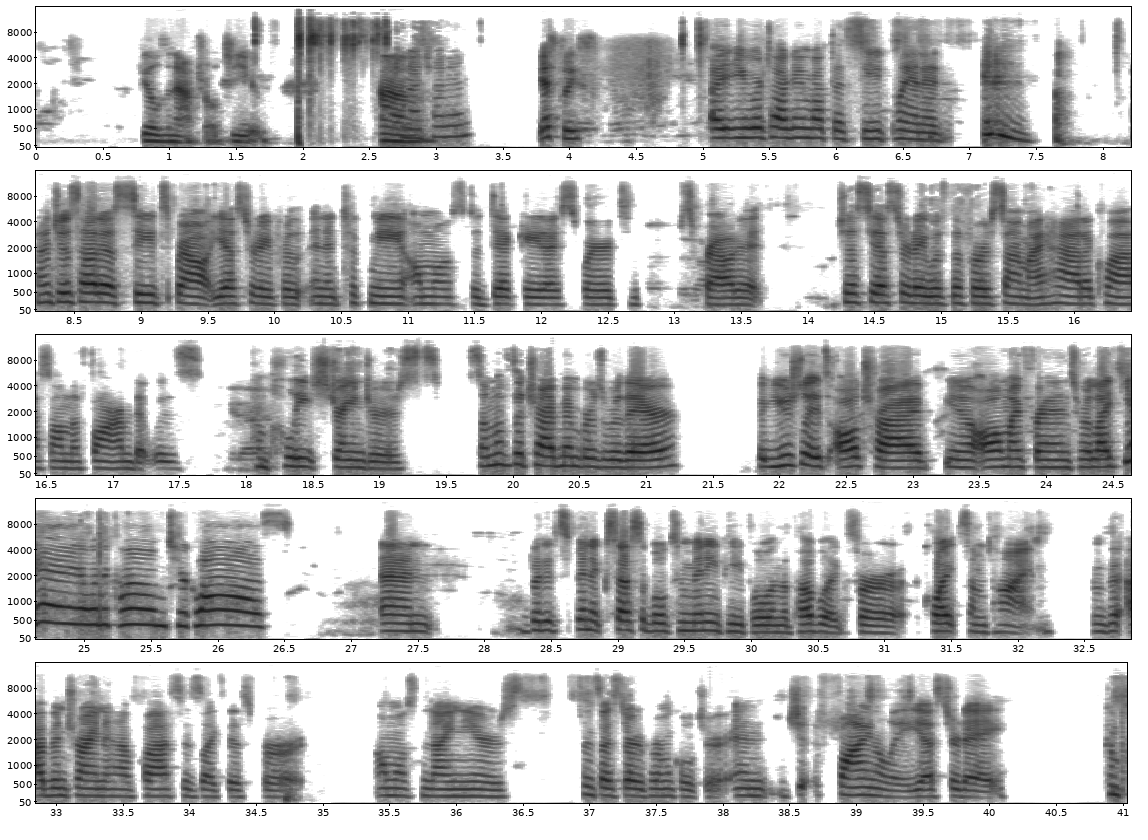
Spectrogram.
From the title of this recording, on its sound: Second oldest Zoom call we recorded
